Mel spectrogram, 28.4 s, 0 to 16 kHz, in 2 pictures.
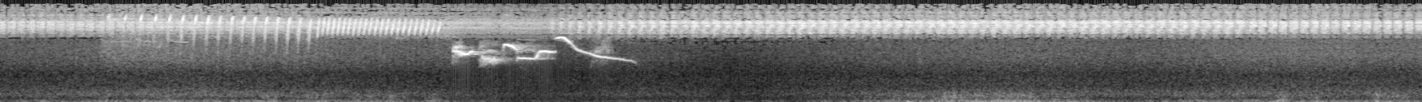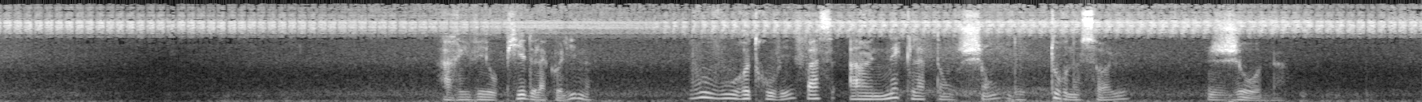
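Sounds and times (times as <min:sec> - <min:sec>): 
crickets chirping in a dense high-pitched drone: 0:00.0 - 0:28.4
low rustle of wind: 0:00.0 - 0:28.4
brief warbling bird call: 0:04.5 - 0:06.4
speech: 0:18.8 - 0:20.2, 0:21.2 - 0:25.7, 0:26.3 - 0:27.0.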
